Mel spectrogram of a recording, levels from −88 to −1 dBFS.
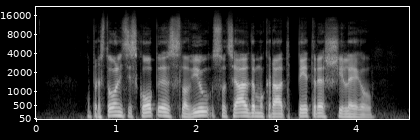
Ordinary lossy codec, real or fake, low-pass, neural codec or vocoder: none; fake; 19.8 kHz; codec, 44.1 kHz, 7.8 kbps, DAC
